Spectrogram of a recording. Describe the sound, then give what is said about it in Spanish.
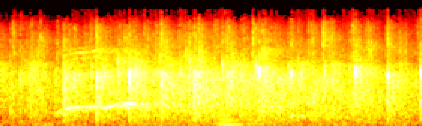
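An audience applauding steadily to welcome a woman coming up to speak about their work with young couples, a dense wash of many hands clapping at once with sharper individual claps popping out, holding at an even moderate level throughout. “Un aplauso para Brenda.”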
